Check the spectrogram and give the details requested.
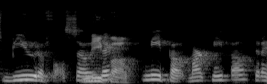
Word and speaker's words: Nepo: when he wrote this and it's beautiful so nepo mark nepo did i say it wrong nero i said nemo finding nemo i'll just read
